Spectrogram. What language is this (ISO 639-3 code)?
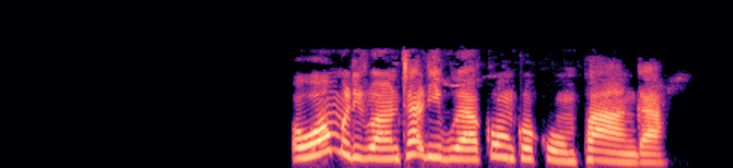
lug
